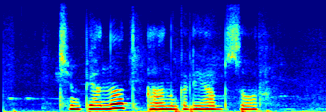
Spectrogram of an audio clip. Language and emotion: Russian, neutral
